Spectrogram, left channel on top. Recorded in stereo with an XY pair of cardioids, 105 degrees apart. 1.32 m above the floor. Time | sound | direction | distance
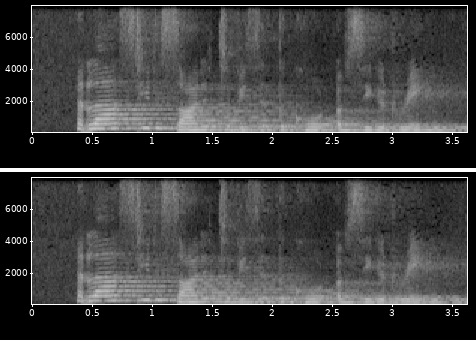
0.4 | a woman speaking | 15° left | 0.8 m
